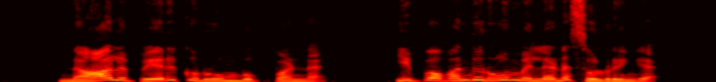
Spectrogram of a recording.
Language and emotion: Tamil, angry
